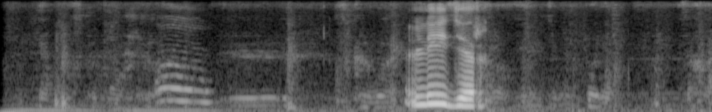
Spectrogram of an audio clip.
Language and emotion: Russian, neutral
